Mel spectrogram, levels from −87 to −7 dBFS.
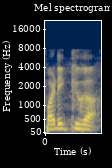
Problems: constant background noise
